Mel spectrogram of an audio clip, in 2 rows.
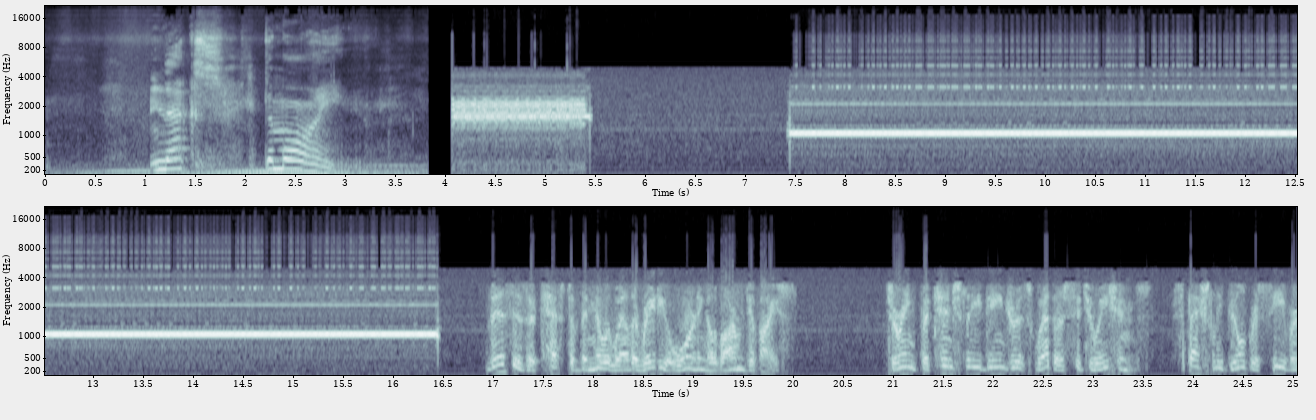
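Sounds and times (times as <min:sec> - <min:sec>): steady high warning alarm tone: 0:07.5 - 0:16.5.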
